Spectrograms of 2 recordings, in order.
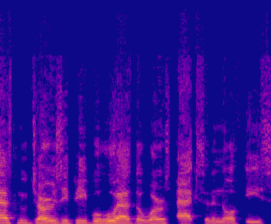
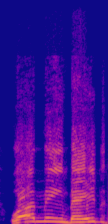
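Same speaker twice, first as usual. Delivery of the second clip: put-on higher New Orleans woman's accent; 8 semitones higher, 3 dB louder than usual. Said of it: "the women from New Orleans voice".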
